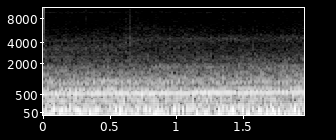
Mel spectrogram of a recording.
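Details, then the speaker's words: 2021 Toyota Mirai Limited hydrogen fuel cell car in normal mode accelerating: steady airy whoosh, clear high whine level over road rumble, like air pushed through a pipe; normal fuel cell drive sound. "it's a slightly different sound i actually prefer the normal mode sounds like air being pushed through a pipe"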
